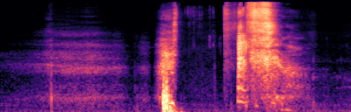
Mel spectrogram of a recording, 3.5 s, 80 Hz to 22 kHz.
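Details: Adult sneezing just before bed while a 17-year-old cat purrs: a soft drawn-in breath, a short voiced burst, then a loud explosive hissing sneeze in a quiet room.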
